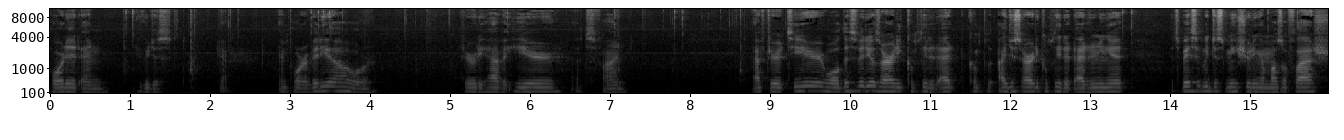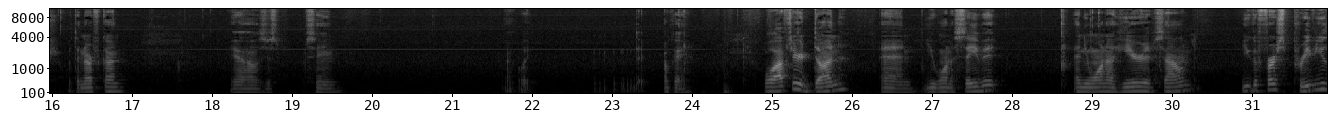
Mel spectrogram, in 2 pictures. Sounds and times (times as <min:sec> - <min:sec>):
Speech: 0:00.0 - 0:04.1, 0:05.1 - 0:07.3, 0:08.8 - 0:17.0, 0:18.2 - 0:19.6, 0:21.6 - 0:22.0, 0:22.8 - 0:24.1, 0:24.9 - 0:27.9, 0:28.6 - 0:31.9.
